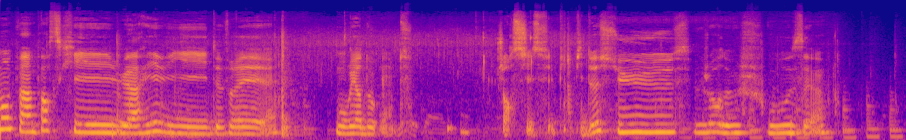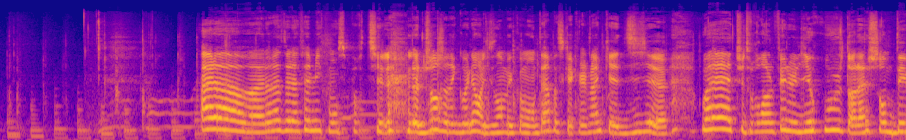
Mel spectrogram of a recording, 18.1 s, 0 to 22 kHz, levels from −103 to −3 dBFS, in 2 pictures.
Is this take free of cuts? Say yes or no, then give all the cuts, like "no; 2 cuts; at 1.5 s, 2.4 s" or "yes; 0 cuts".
yes; 0 cuts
